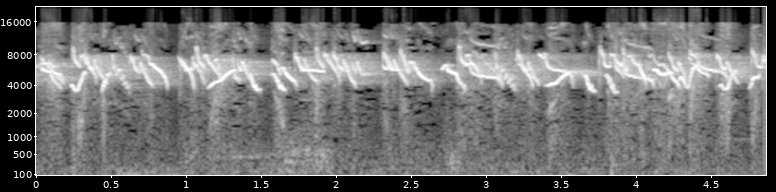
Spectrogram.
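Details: Lure sound of noisy Oriental white-eyes meant to draw in wild white-eyes: unbroken, high-pitched chattering of many thin, rapid, wavering chirps packed closely together.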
